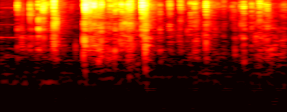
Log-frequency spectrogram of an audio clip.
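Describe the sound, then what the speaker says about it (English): A plastic blind bag containing a small toy figure being torn open by hand, giving a close, crinkly rip with a few sharp tearing bursts over about a second and a half. "I'm just going to grab some scissors, give them a little snip, and we'll rip them open here."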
